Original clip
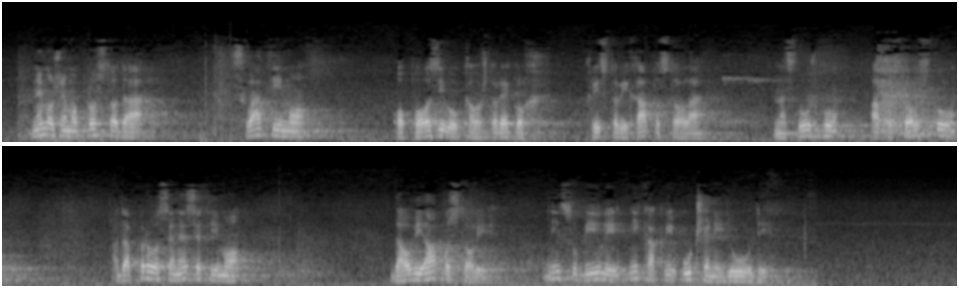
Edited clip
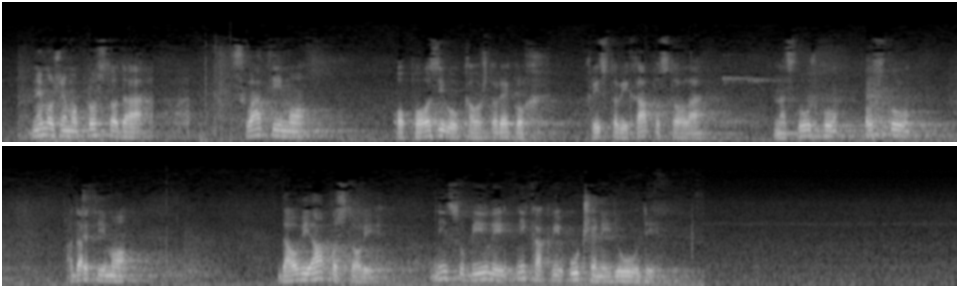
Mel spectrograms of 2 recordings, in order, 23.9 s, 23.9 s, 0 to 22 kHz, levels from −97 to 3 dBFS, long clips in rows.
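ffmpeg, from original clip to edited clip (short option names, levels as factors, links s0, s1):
-filter_complex "[0:a]asplit=5[s0][s1][s2][s3][s4];[s0]atrim=end=1.892[s5];[s1]atrim=start=1.888:end=2.342,asetpts=PTS-STARTPTS,areverse[s6];[s2]atrim=start=2.338:end=10.802[s7];[s3]atrim=start=11.368:end=13.512[s8];[s4]atrim=start=14.348[s9];[s5][s6]acrossfade=d=0.004:c1=hsin:c2=hsin[s10];[s10][s7]acrossfade=d=0.004:c1=hsin:c2=hsin[s11];[s11][s8]acrossfade=d=0.004:c1=hsin:c2=hsin[s12];[s12][s9]acrossfade=d=0.004:c1=hsin:c2=hsin"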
